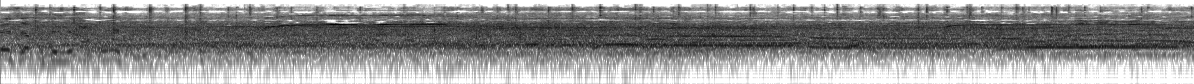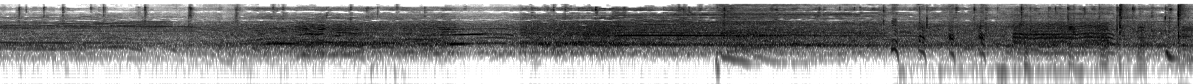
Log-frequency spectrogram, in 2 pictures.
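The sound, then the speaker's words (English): A large crowd at SoFi Stadium roars continuously after a touchdown pass is caught in the end zone, a dense wash of cheering and shouting that swells louder in the second half, with scattered whistles and yells rising above the din. “And listen to the crowd reaction and tell me if this sounds like a typical road game.”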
